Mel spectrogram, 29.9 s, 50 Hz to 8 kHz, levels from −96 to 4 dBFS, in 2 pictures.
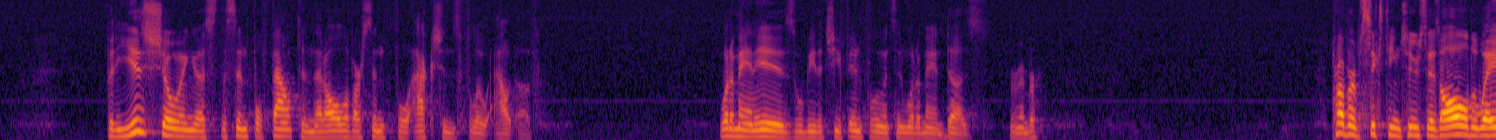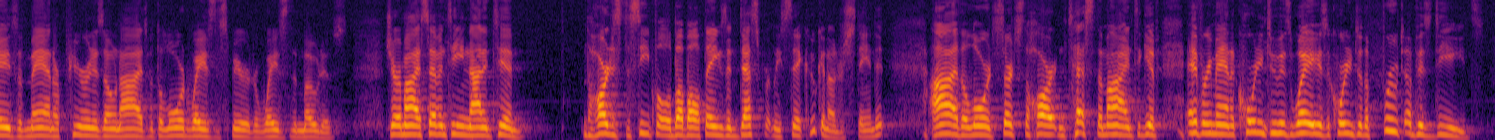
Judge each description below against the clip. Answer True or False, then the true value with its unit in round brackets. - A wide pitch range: True (6.1 semitones)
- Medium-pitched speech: True (160 Hz)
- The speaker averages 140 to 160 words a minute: False (205 wpm)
